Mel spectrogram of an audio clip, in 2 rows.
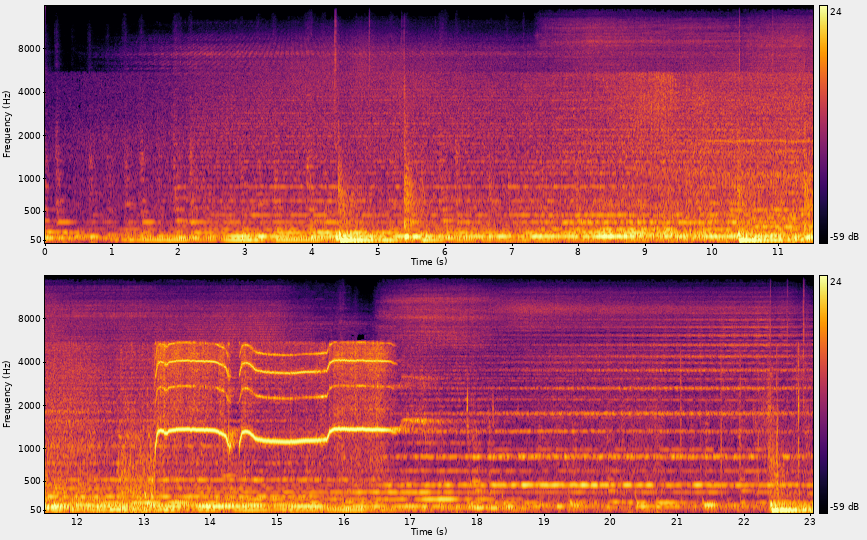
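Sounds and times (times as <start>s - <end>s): film score music: 0.0s - 23.0s.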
